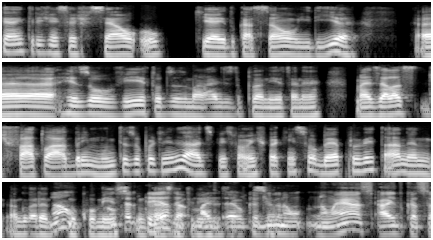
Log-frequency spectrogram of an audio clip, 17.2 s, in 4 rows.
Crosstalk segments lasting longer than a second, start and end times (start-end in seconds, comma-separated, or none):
13.3-15.7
